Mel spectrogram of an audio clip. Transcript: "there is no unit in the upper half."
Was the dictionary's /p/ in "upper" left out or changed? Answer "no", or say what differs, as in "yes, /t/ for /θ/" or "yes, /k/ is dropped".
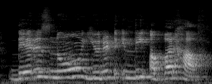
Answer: no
